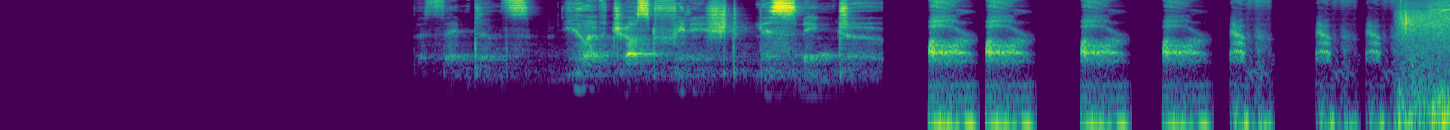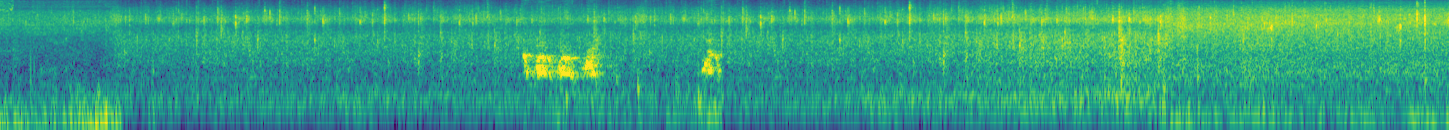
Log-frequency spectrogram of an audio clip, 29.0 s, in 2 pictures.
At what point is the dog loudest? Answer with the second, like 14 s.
20 s.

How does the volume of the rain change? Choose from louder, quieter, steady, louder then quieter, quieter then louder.
louder.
